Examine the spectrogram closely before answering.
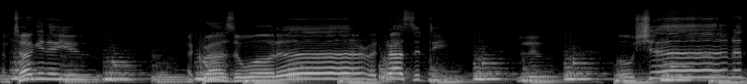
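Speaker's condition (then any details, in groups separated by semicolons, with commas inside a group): No condition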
